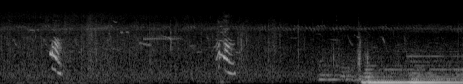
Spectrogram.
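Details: Cheetah cubs on the African savannah give little calls announcing the end of playtime before their mother goes hunting. Two bright chirps fall sharply in pitch, about two seconds apart. Soft background music then swells in and continues to the end.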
